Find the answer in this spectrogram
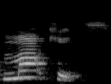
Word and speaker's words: market: or an adjective, you should stress the first syllable. So say, for example, if I have the word market, people will say markets.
